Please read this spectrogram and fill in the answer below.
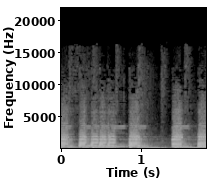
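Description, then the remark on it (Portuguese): A car horn honks three times in quick succession, each blast about half a second long, loud and brassy with a rich buzzing tone. No voices are heard. “Quem gostou da novidade, buzina aí!”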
